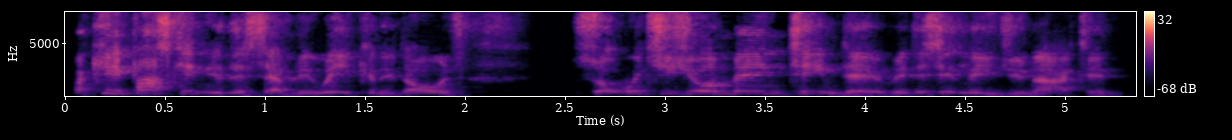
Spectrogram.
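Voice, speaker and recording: A man hosts a quiz over a video call. He has a fairly high voice and teases his players with dry jokes between questions. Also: very animated, fairly quick. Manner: jokey, teasing quiz master. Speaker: quiz host.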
